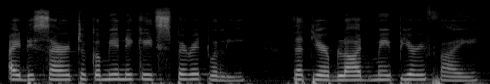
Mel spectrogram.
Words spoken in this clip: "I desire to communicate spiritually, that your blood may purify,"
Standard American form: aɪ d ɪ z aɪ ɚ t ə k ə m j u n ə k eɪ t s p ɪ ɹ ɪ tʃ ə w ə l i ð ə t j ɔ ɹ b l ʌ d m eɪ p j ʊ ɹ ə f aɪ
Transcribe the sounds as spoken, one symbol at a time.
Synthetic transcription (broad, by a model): aɪ d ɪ s aɪ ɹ t ə k ə m j u n ə k eɪ t s p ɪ ɹ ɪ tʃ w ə l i ð ə t j ɔ ɹ b l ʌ d m eɪ p j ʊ ɹ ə f aɪ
